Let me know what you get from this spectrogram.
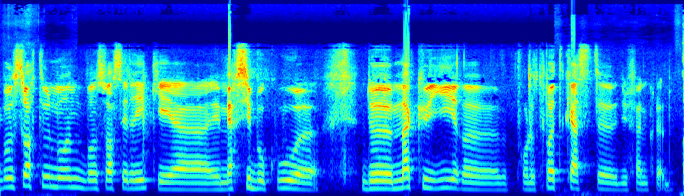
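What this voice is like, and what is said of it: Toulouse southern French accent. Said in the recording (French): “cette personne-là vient de Toulouse, qui a aussi son accent”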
